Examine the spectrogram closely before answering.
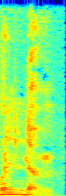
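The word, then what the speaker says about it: Wymondham: small town in Norfolk called Windham but it's spelled why Montana but it's shown as Windham on the map somebody new somebody found out that's how you say it and put it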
